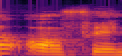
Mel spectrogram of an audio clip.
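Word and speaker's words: often: यहाँ पर आर में एच साइलेंट था, ऑफन में टी साइलेंट था, राइट में डब्ल्यू साइलेंट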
